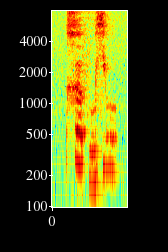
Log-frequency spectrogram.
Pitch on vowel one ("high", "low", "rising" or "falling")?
high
